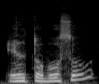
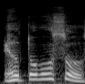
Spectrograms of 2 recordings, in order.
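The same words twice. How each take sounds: First: "El Toboso" unforced, rising at the end as a question; questioning echo. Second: "El Toboso" high and loud, falling firmly at the end; emphatic confirmation. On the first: Harvey echoes Mahogany's sudden proposal, questioning echo of "El Toboso". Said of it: "echoed Harvey". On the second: Mahogany confirms the destination to Harvey, emphatic "El Toboso". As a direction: declare "El Toboso" with conviction. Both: A narrator's reading.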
